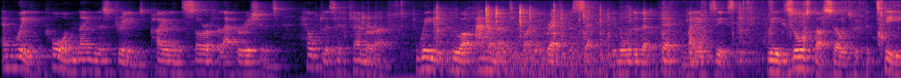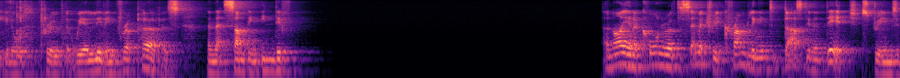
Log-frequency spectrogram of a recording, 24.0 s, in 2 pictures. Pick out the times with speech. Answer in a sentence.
The speech can be heard from 0.0 to 15.8 s and from 20.1 to 23.9 s.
